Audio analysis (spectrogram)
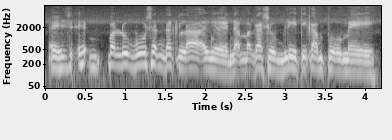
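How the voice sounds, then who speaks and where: Managbuteng, agbeddal a balud a lalaki. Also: male voice, a little high, unhurried, a bit bright, a little hiss or hum. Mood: flustered, pleading. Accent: Ilocano. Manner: stammering, groaning. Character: cowardly, whining captive man, flustered and pleading. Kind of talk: Ilocano radio drama comedy acting.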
